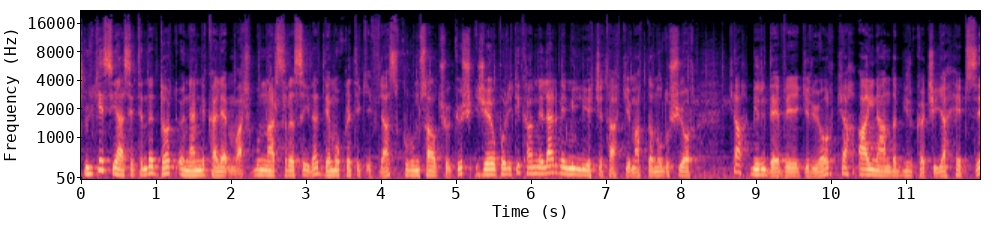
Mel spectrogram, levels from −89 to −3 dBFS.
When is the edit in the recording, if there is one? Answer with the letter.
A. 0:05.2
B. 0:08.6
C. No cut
A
